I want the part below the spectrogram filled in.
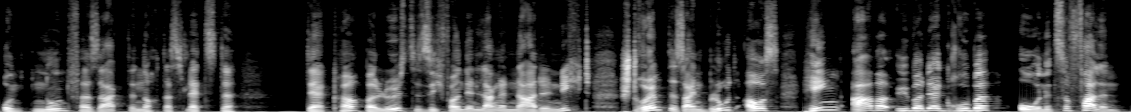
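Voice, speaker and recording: A man narrating a literary radio play from a script in a measured, grave manner. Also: on the high side, expressive, fairly bright tone.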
